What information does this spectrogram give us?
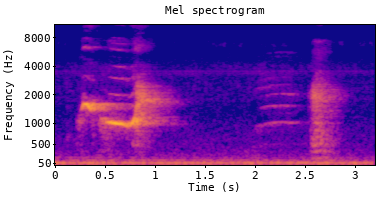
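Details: Chatty pet male Timneh African grey parrot gives a bending, whistled two-part note that drops then jumps, followed after a pause by a fainter whistle and a brief rough syllable, with low background hum.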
